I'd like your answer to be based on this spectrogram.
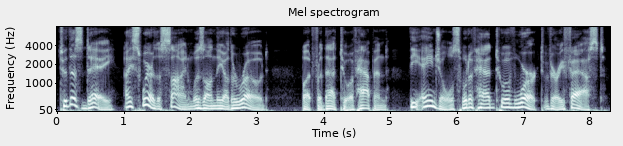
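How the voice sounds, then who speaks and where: An older man with a German accent narrates his memoir with reflective, dry humor. His voice sits very low but moves with a lively, expressive pitch. The sound is close and dry, with no room around it. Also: moderate pace, no room sound. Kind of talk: autobiographical narration.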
